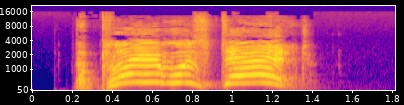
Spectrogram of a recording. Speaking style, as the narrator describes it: Jagang yelled

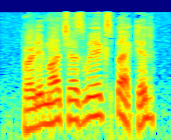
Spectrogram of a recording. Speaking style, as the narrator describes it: Leto said

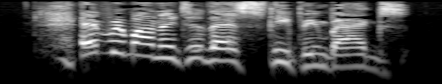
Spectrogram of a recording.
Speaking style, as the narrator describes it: shouted Percy

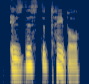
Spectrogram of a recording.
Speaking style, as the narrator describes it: he asked Richard in a low voice

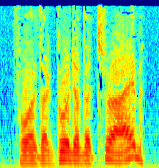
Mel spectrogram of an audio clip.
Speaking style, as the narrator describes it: Stilgar growled

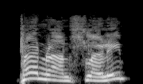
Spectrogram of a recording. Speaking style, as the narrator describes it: barked the voice

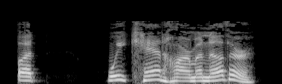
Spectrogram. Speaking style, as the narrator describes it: Owen whined

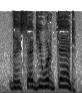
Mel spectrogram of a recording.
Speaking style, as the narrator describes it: Gurney rasped

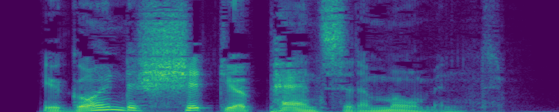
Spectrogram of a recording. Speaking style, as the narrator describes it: Hagbard said coldly

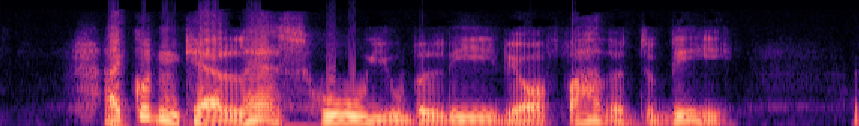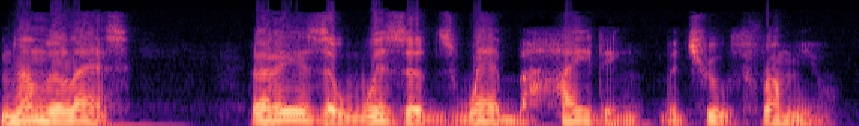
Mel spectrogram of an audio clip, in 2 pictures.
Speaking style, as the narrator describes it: Rawl laughed

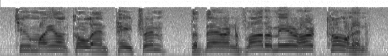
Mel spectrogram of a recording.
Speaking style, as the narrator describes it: Fade Rotha shouted

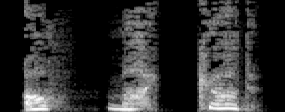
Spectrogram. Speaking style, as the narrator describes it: she exclaimed

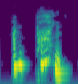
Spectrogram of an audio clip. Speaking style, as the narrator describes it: Darby said in a shaky voice

